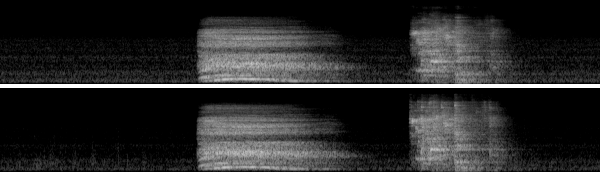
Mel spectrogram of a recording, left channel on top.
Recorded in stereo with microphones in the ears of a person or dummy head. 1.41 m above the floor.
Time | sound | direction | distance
2.0 | a gasp | 10° right (ahead or behind) | 1.0 m
4.1 | a splash | 60° right (ahead or behind) | 1.9 m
